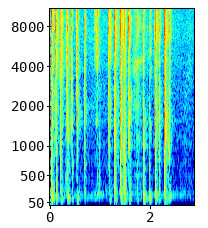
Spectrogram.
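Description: Typing on a Mac computer keyboard, a close, crisp patter of individual keystrokes in uneven bursts with short pauses between words, ending in quiet.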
